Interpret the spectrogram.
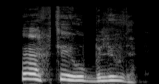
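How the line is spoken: Breathy forced submission. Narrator (Russian): выдохнула Вик, но с интонацией вынужденной покорности

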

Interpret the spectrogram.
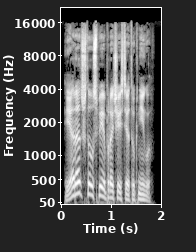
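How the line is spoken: Calm reply. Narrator (Russian): спокойно ответил дубликат

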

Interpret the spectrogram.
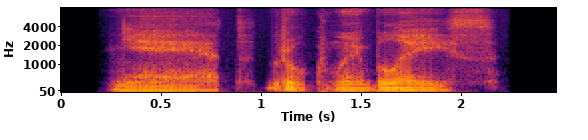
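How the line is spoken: Whispered by black mist. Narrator (Russian): прошептал черный туман

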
